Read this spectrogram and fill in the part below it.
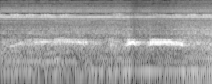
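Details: Caged spotted dove with a warm three-note 'thổ' style coo; low, soft hooting notes in two bursts, the second longer and warbling, over a steady high electronic hum and low background rumble.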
